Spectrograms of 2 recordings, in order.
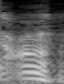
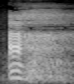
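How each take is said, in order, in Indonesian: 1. Bunyinya dalam, dari tenggorokan. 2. Bunyinya dangkal, dari depan. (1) "tapi ah dalam" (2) "bukan ah"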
